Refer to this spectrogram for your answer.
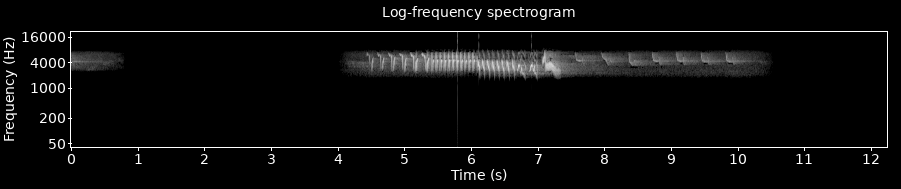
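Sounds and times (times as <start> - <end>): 
common chaffinch song with rattling trill and down-slurred notes: 4.2 - 10.3.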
